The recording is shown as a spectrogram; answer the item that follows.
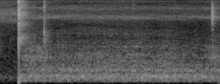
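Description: Handheld butane torch: a sharp click about a fifth of a second in, a smaller click just after, then the flame's steady hiss as it is played over wet acrylic pour paint to bring up cells.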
